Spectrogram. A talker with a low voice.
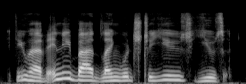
No: medium, 185 Hz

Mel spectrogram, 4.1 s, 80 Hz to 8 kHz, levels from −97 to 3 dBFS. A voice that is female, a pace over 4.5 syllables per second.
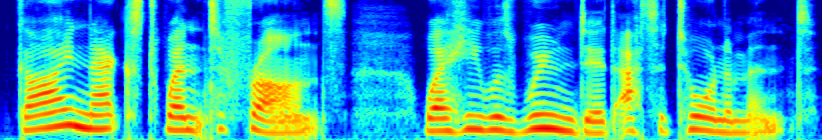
Yes: female; 4.8 syllables/s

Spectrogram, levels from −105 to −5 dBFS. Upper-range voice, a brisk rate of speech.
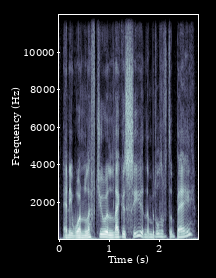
No: medium, 140 Hz; fast, 255 wpm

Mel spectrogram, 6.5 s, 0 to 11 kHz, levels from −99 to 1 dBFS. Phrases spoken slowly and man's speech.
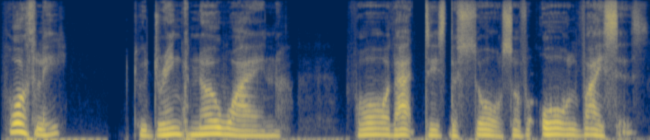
Yes: slow, 120 wpm; male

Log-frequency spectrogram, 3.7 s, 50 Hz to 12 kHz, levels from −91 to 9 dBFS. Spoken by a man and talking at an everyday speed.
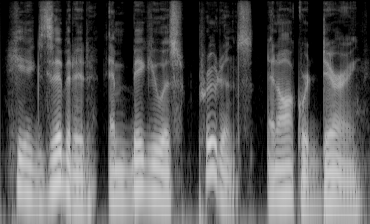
No: male; slow, 115 wpm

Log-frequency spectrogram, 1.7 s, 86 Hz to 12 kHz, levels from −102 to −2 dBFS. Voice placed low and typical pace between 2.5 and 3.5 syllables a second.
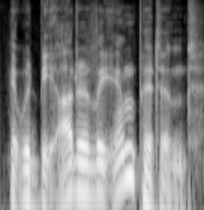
No: low, 110 Hz; 5.8 syllables/s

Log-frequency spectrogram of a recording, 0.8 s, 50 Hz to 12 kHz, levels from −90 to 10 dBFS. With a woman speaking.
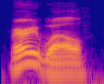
No: male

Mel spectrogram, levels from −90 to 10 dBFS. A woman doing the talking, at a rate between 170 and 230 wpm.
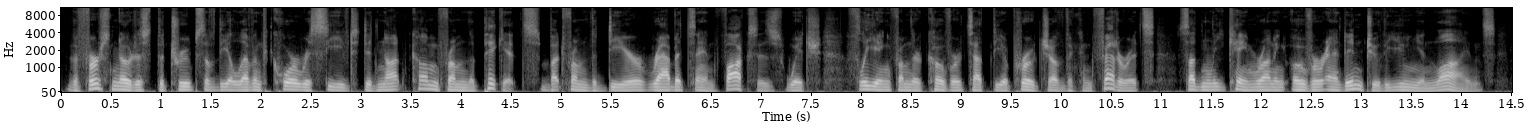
No: male; average, 180 wpm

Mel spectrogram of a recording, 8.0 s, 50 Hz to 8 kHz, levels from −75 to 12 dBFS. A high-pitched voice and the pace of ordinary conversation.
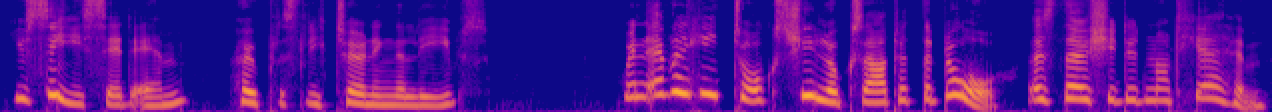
Yes: very high, 270 Hz; average, 180 wpm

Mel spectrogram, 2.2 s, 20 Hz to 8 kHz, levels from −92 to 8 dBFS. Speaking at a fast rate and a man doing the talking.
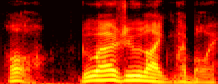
No: average, 190 wpm; male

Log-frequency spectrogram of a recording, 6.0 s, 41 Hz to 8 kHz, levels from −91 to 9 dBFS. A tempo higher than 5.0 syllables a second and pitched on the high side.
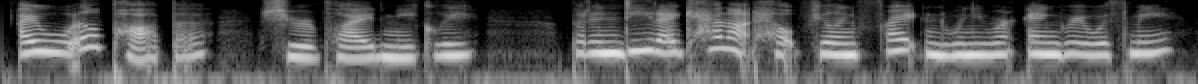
Yes: 5.9 syllables/s; very high, 275 Hz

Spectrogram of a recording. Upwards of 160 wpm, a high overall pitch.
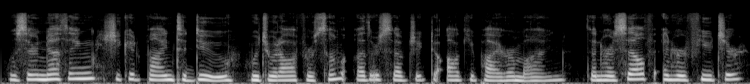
Yes: average, 185 wpm; high, 205 Hz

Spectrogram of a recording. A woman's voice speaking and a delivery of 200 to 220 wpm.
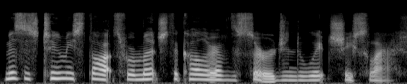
Yes: female; fast, 205 wpm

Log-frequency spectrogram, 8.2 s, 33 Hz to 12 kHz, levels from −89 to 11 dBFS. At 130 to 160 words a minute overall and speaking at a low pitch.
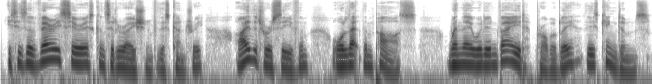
No: average, 175 wpm; low, 120 Hz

